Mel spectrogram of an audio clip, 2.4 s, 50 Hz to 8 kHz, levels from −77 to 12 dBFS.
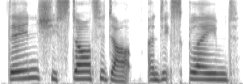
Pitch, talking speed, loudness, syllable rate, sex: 230 Hz, 150 wpm, -18 LUFS, 4.3 syllables/s, female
